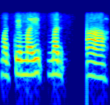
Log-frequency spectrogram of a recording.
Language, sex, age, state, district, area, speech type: Kannada, female, 45-60, Karnataka, Udupi, rural, conversation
